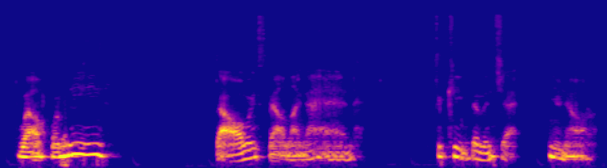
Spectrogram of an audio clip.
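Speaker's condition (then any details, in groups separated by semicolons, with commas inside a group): Multiple sclerosis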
